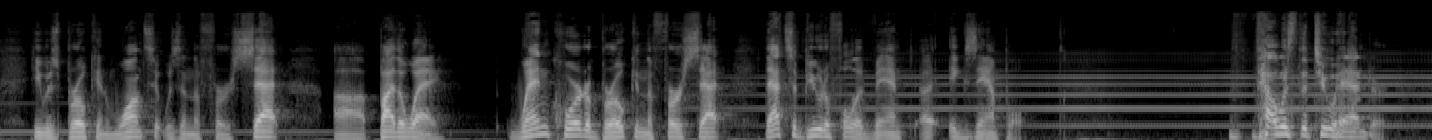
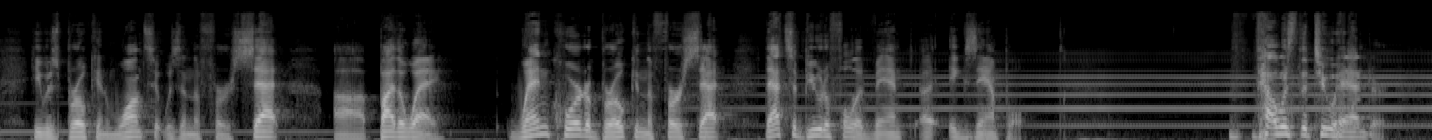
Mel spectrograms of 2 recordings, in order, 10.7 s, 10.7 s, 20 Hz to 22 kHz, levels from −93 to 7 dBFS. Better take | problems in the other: neither | background music; faint; throughout; 20 dB below the speech; the same in both

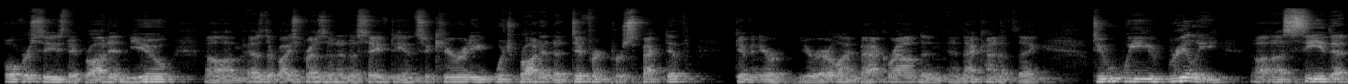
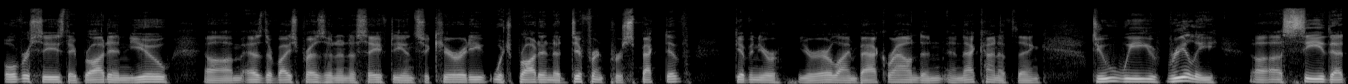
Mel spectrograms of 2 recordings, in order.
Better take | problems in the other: second | room echo; slight; dies away in 0.4 s // off-mic speech; far

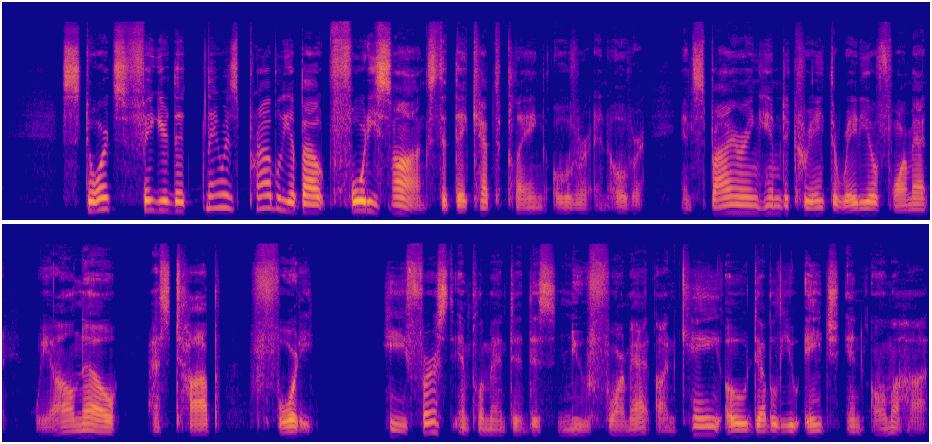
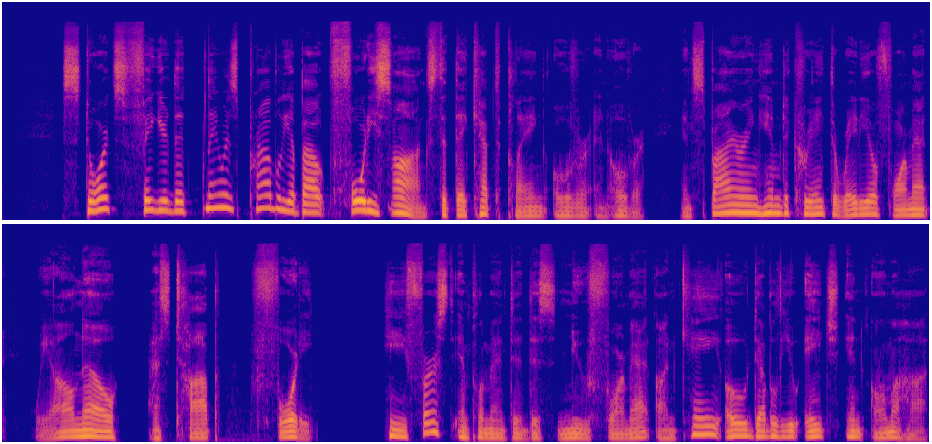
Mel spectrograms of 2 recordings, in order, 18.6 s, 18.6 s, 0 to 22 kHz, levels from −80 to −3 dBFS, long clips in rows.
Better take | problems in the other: second | thin; very; fading below 300 Hz

